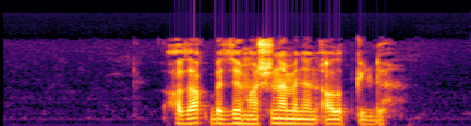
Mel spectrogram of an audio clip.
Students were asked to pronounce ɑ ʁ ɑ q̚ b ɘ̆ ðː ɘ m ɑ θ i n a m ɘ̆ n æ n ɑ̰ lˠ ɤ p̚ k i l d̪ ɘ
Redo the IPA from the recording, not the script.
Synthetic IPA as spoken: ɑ ð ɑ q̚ b ɘ̆ ðː ɘ m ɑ ʃ i n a m ɘ̆ n æ n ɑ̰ lˠ ɤ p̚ k i l d̪ ɘ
